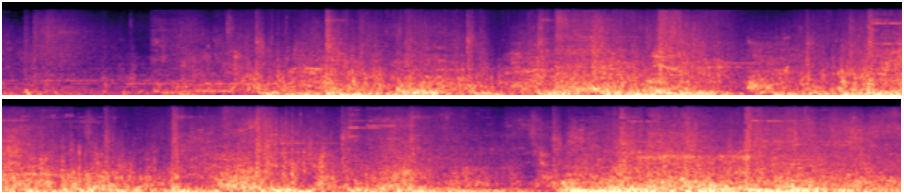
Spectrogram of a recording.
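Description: Video game combat sounds clash and crackle with spell effects.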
